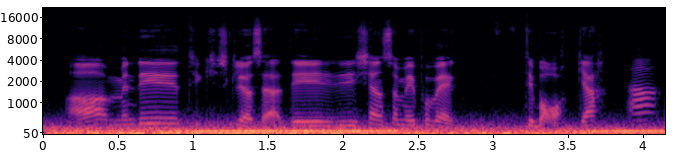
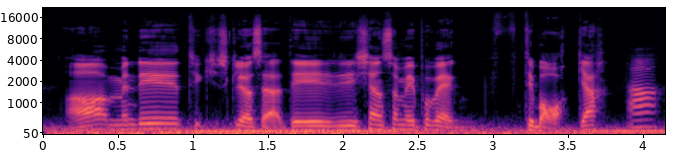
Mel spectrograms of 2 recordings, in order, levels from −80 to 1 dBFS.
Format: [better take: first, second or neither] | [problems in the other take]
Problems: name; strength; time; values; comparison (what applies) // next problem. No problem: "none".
second | low rumble; loud; throughout; 4 dB below the speech; faint in the second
